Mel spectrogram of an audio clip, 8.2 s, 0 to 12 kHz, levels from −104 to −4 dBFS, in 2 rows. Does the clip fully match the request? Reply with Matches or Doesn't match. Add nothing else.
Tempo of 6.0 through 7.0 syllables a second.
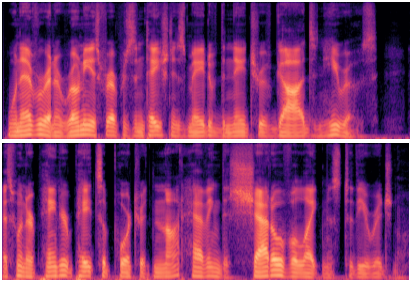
Matches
